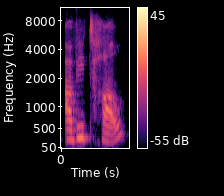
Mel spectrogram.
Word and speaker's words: Avital: So we have with us a special guest today, Avital. Did I pronounce that right? Almost. It's Avital.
